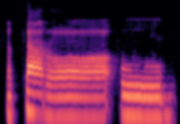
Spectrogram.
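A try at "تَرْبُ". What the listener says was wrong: বায়ের কলকলাটা আরেকটু সুন্দর হবে, হ্যাঁ, তারউব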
